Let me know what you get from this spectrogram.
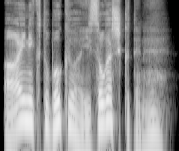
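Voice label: Voice Japanese; zeviro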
